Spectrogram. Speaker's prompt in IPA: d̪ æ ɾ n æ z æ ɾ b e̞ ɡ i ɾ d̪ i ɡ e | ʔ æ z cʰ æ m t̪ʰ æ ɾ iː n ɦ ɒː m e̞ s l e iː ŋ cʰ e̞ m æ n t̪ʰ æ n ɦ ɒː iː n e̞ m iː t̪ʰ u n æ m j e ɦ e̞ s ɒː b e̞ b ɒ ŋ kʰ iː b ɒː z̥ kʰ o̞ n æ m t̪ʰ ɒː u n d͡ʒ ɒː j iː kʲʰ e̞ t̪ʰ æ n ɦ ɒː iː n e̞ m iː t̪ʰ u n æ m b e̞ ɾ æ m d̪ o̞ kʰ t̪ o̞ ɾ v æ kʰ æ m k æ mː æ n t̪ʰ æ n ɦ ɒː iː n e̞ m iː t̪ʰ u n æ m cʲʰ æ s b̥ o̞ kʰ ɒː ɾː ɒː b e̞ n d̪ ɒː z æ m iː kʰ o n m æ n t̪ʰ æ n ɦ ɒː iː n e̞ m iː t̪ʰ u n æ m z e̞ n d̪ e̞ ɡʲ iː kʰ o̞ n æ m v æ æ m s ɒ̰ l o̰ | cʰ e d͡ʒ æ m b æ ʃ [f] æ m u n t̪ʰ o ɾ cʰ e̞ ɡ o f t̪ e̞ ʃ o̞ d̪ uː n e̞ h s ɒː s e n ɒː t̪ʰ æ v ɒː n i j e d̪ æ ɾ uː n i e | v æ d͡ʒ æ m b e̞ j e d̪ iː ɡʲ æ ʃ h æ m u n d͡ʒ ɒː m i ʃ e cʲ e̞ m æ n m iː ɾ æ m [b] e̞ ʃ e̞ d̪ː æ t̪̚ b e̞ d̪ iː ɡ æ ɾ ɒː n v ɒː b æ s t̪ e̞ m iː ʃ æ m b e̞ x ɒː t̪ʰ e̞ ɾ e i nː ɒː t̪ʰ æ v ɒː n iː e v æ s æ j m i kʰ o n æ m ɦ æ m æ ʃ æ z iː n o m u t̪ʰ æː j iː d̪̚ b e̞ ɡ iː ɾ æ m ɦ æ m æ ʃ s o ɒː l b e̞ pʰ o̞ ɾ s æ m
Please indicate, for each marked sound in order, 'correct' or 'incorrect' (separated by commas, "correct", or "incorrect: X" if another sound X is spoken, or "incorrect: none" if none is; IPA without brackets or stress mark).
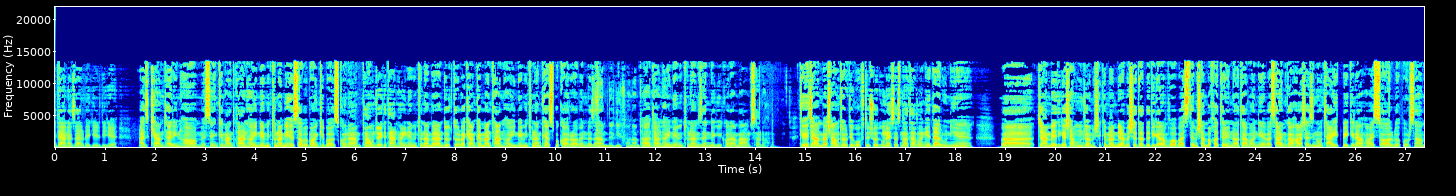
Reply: incorrect: h, correct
